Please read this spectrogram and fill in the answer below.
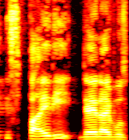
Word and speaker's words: Spiady: Everyone to talk to me about my name, and normally it's Spidey, but Spidey. Okay. yeah, it's Spidey.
